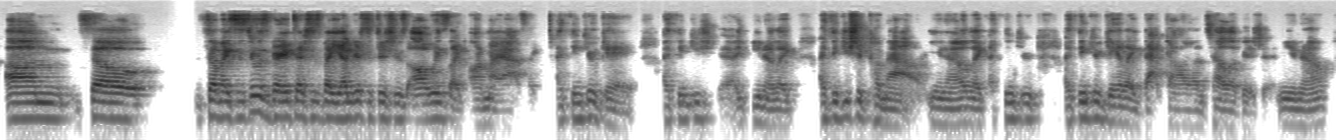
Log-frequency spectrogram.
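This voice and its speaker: A man in his thirties from Guatemala, doing a chatty, animated stand-up set over a webcam from his home. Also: mid-range voice, brisk. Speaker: stand-up comedian. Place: home room. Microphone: webcam, video call. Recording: echoey home room.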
